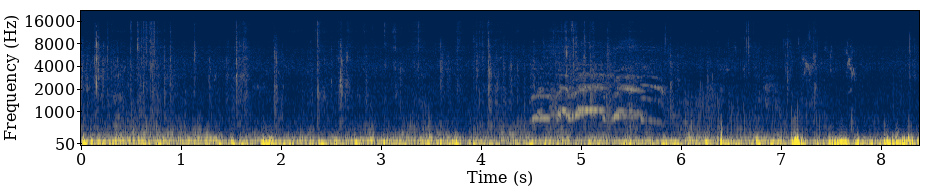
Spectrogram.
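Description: A rooster crowing once, about halfway through, over a steady low rumble.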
